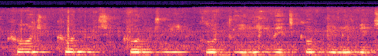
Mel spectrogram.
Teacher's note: on the first syllable of couldn't we are to start a high pitch and continue that high pitch through the head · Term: high level head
